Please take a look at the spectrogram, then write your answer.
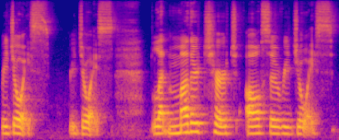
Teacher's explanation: joyce is going to be longer than re because that's how we say it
